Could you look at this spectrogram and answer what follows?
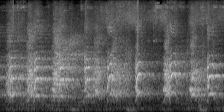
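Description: A police dog barks and yips in rapid, agitated bursts at close range while a decoy provokes it during bite training, the barks coming in a steady repeated rhythm with brief whimpering edges.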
